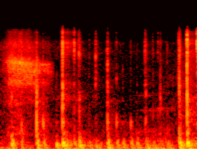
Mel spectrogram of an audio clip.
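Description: Rapid, irregular clicking of keys on a computer keyboard, fairly clear, with a few sharper key strikes standing out; no one speaks.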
